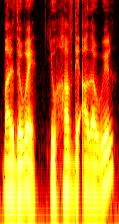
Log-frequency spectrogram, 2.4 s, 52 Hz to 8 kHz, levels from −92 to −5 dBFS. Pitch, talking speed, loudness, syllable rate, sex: 105 Hz, 200 wpm, -17 LUFS, 4.7 syllables/s, male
